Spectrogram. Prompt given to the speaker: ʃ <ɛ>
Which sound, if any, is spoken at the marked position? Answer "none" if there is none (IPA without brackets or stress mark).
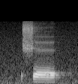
ɛ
